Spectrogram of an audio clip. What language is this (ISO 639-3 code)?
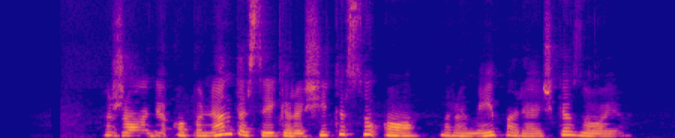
lit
